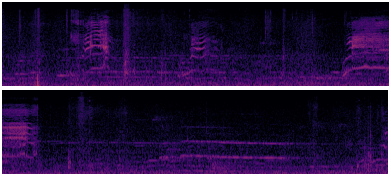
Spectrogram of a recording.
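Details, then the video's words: Group of hungry stray cats calling, with several harmonic meows of varying length, the longest and loudest near the middle, over a steady low rumble and faint background tones. "The group of cats is very hungry"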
